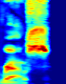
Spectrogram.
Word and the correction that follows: Roos: Although since there is no Ed Rouse, I can't mispronounce his name, but I still did. It's Ed Roos.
